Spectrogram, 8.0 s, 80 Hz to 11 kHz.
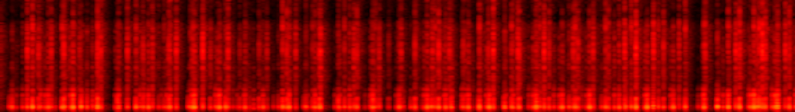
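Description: A translucent plastic container lid, held upright and tilted, is tapped quickly with fingertips and short nails. It gives a steady stream of short, dry, clicky taps centred in the mid range around 600 Hz, each dying away almost instantly with no ring.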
